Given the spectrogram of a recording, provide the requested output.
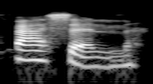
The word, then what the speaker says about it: fasten: simple past regular is fastened we fastened the seat belts okay we don't pronounce the letter T silent silent T okay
